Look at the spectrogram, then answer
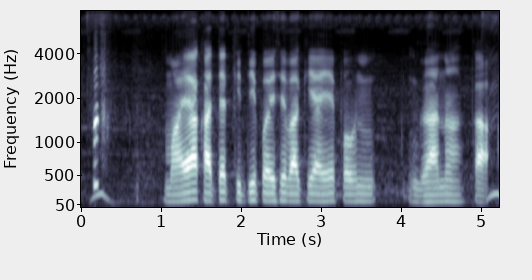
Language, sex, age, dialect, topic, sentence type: Marathi, male, 18-24, Varhadi, banking, question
